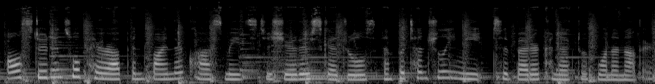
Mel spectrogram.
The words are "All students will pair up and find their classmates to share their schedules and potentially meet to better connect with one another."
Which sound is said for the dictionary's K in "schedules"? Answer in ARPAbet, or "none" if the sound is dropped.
K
